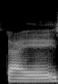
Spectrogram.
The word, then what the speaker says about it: Daiei: I think the pronunciation is Daiei Studios, but yeah.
